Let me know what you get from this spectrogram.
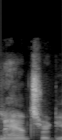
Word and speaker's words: Hansard: They turned it into a Broadway show, but it's Glenn Hansard. Is that how you say his last name? – Glenn Hansard, yeah.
